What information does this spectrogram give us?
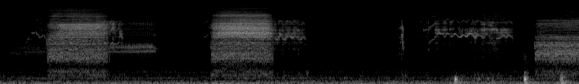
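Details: Barn owl nestlings squabbling in a tug-of-war: two loud rasping hiss-screeches, then quieter broken hissing and a few sharp knocks and taps.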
